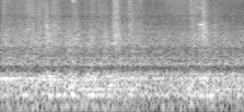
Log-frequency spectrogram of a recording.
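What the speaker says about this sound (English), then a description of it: "In the past, trains were ordinary things, but now, this monorail seems magic, doesn't it?" A monorail train in Metro: Last Light rolls steadily through a tunnel, a continuous mid-level rumble with faint rail noise and no distinct clacks, heard alone.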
